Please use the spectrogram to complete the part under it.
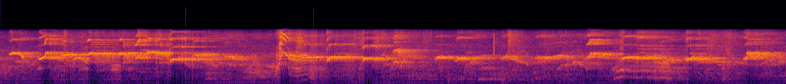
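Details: High whimpering from a female Golden Retriever puppy, a long stretch of wavering, nasal whines with a few sharper yips breaking in and only small gaps between calls.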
